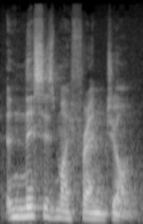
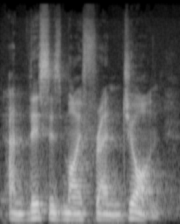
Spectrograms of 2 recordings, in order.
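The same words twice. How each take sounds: First: The word 'and' is reduced to a short 'n'. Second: The word 'and' is said in its full form. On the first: "I would probably say" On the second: "instead of saying"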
